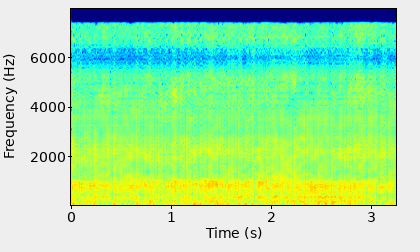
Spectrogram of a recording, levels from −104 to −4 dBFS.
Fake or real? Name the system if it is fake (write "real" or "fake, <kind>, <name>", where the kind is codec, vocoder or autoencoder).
fake, vocoder, Vocos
